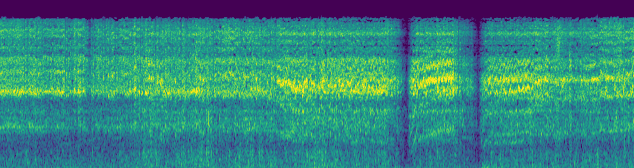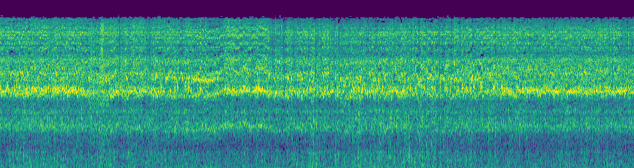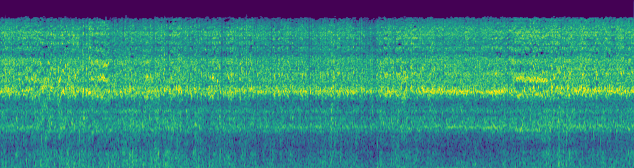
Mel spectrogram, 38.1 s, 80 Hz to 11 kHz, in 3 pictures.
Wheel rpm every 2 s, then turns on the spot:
240, 230, 220, 180, 100, 180, 220, 230, 220, 230, 220, 220, 230, 220, 230, 230, 230, 230, 230.
none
